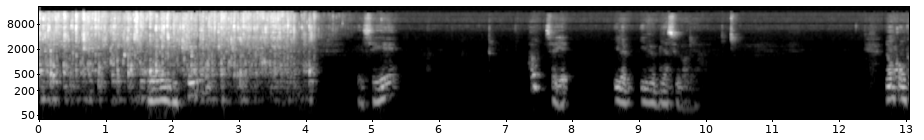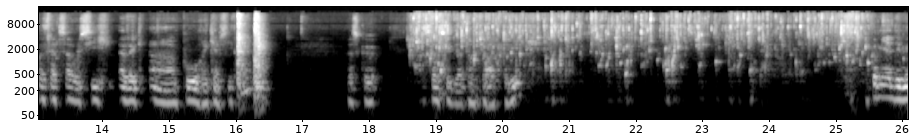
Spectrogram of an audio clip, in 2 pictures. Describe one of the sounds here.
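Water runs from a tap into a basin.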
